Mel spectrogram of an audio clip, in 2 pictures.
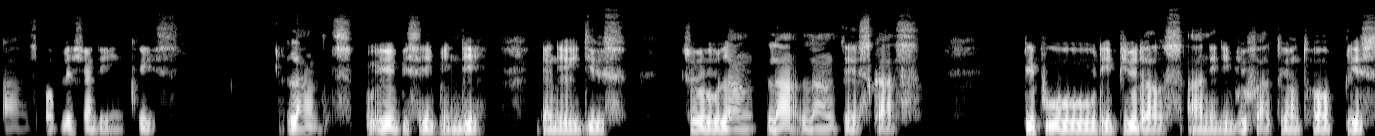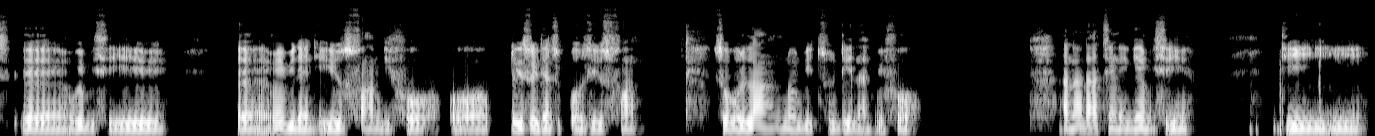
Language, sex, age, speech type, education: Nigerian Pidgin, male, 15-29, spontaneous, tertiary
